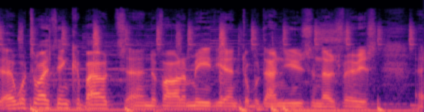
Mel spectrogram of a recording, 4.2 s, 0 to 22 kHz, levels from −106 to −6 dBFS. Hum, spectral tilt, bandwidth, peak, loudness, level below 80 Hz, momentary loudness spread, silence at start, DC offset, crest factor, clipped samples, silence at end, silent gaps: none; -4.5 dB/octave; 16.5 kHz; -12 dBFS; -33 LUFS; -44 dBFS; 5 LU; 0 s; under 0.1%; 20 dB; under 0.1%; 0 s; none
